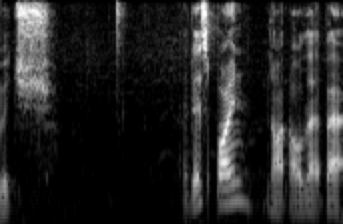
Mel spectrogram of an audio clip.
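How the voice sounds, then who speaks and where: A man speaks with music in the background. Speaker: mobile game streamer. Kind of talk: gameplay commentary. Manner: casual, halting with self-corrections.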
